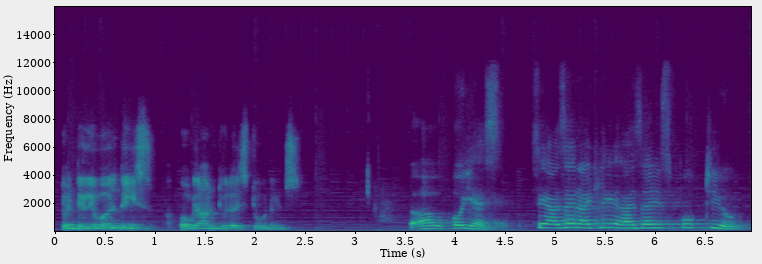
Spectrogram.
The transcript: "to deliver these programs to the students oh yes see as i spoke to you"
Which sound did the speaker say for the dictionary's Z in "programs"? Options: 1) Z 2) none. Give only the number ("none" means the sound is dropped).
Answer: 2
